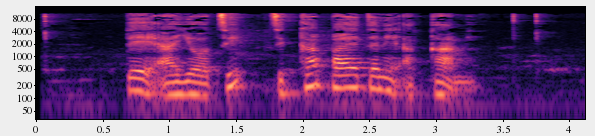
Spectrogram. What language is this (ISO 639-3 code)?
cpy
